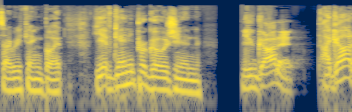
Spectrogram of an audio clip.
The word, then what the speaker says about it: Yevgeny Prigozhin: Let's start back from the beginning, though, and I will probably mispronounce this name like I mispronounce everything, but Yevgeny Prigozhin.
